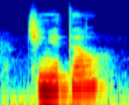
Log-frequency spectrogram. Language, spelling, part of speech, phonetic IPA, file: Czech, činitel, noun, [ˈt͡ʃɪɲɪtɛl], Cs-činitel.ogg
- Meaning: 1. agent (one who acts for, or in the place of, another (the principal), by authority from him) 2. factor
